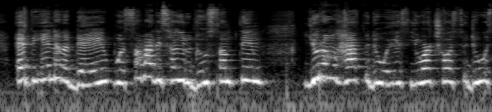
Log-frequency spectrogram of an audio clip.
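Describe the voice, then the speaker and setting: A woman speaks at a very fast pace. Her pitch is high and her intonation fairly even. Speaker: YouTuber, reality show contestant. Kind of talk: casual vlog storytelling. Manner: halting at times.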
